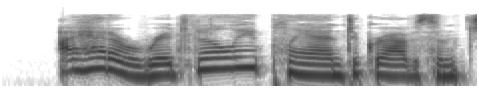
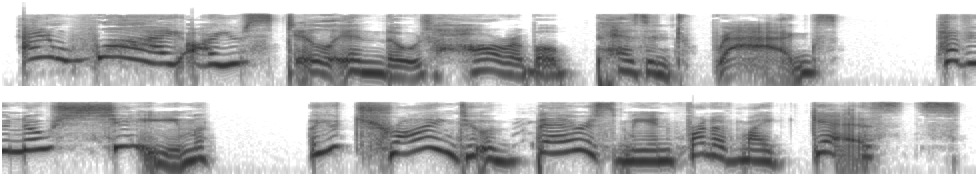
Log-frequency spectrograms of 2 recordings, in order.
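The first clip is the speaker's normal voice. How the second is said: high, shrill furious scolding; scolding Queen; 8 semitones higher than usual. A narrator's reading. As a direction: shame her like an outraged queen.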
